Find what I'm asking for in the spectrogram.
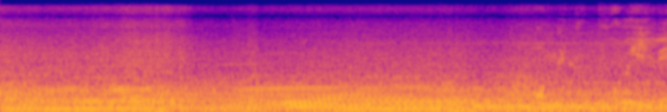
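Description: Ferrari Purosangue engine revving inside a tunnel, a loud, sustained harmonic roar whose pitch climbs and falls with echoing reverberation, with a voice speaking over it.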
